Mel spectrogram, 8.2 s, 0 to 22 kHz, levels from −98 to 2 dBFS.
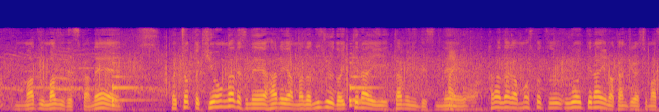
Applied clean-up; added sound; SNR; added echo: none; Bowed string instrument; 11 dB; none.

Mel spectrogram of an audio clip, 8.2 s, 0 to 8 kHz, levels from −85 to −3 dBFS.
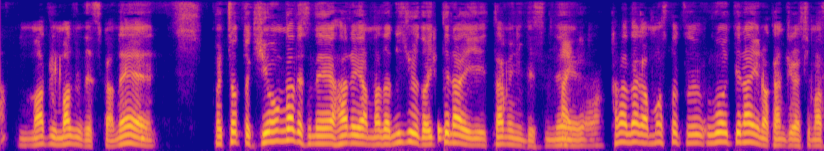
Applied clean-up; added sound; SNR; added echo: neural mask model Resemble Enhance denoiser.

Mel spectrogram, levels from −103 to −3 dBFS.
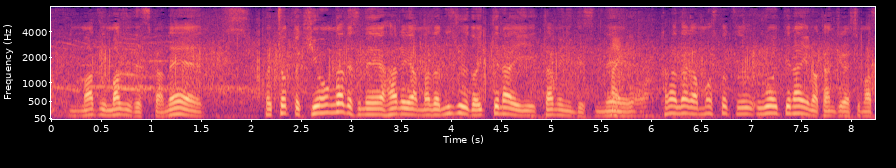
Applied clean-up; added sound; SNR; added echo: none; none; none; none.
